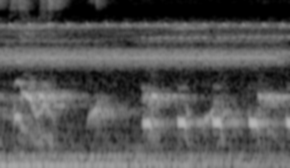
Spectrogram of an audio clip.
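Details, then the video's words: Wood rail at nightfall giving short, nasal, repeated call notes, several in quick succession. A constant shrill insect drone runs underneath. "O canto da SARACURA na boca da noite"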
